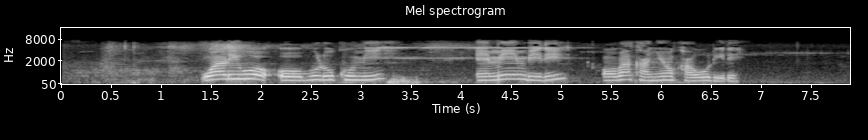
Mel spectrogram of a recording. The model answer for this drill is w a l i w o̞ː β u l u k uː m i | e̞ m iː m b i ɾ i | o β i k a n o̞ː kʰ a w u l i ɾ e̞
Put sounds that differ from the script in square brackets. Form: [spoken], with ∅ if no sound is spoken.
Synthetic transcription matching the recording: w a l i w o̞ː β u l u k [u] m i | e̞ m iː m b i ɾ i | o β [a] k a [ɲ] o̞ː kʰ a w u l i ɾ e̞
